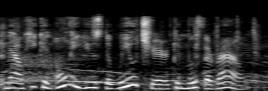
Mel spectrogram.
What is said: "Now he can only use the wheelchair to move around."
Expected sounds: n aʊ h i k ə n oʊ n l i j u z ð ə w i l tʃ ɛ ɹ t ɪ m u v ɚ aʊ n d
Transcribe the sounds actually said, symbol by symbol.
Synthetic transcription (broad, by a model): n aʊ h i k ə n oʊ n l i j u z ð ə w i l tʃ ɛ ɹ t ɪ m u v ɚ aʊ n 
